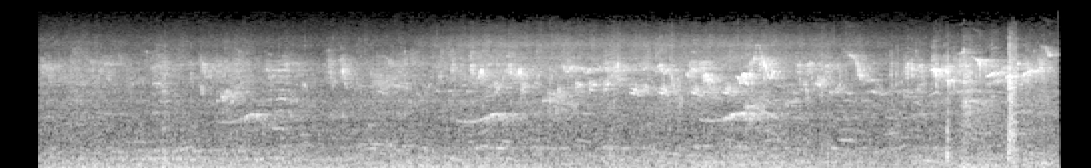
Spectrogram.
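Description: Birds chirping again and again over a steady low rumble of outdoor background noise, with one sharp click near the end.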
